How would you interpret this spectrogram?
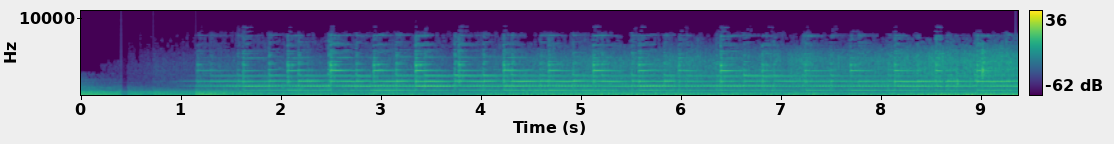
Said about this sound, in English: She stops at a railroad crossing, looks to her left, and sees the train coming in the distance.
